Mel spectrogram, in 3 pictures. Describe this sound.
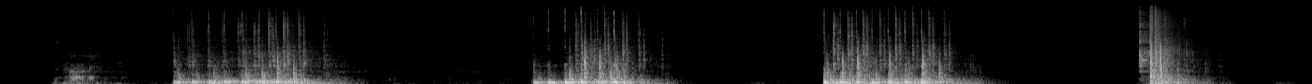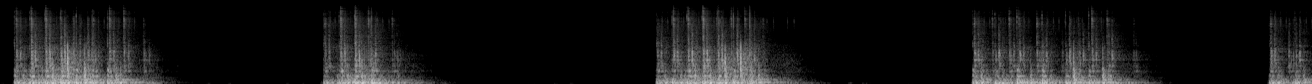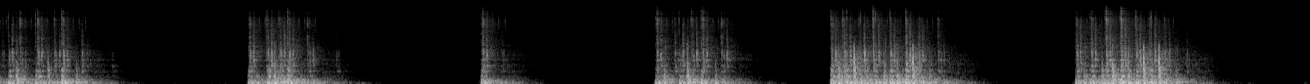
pound door
urgent door pounding, with the knocker on both sides of the door with the mic in a stationary location.
close, door, knock, pounding, urgent, wood, wooden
